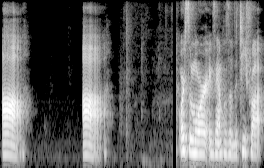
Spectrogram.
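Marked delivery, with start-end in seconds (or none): 0.0-2.2 "Ah" with the jaw wide open; "Ah" as a low front unrounded vowel; low front vowel demo. Shown as a demonstration. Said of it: "And low front unrounded vowel".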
